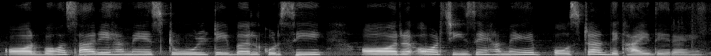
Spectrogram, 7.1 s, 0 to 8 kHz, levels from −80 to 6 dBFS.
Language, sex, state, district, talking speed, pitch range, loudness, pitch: Hindi, female, Madhya Pradesh, Bhopal, 135 wpm, 215-235 Hz, -16 LUFS, 225 Hz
